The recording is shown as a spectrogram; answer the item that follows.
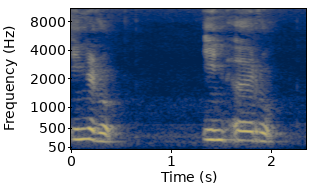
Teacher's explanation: We included R sounds in between the words. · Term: linking R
